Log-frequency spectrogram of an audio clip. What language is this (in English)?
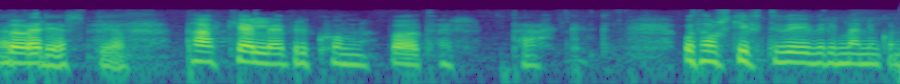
Icelandic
